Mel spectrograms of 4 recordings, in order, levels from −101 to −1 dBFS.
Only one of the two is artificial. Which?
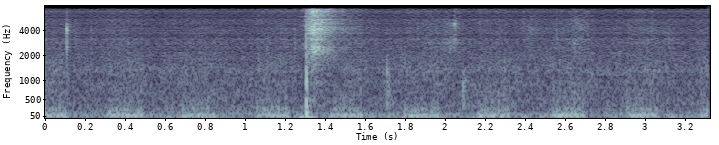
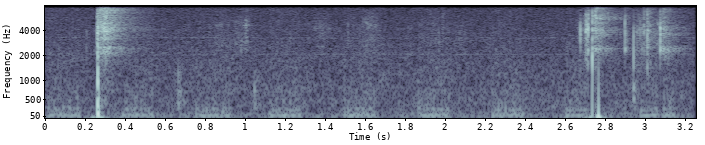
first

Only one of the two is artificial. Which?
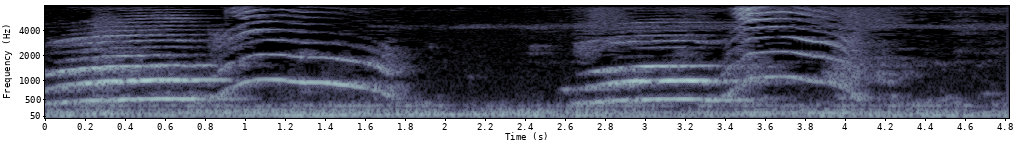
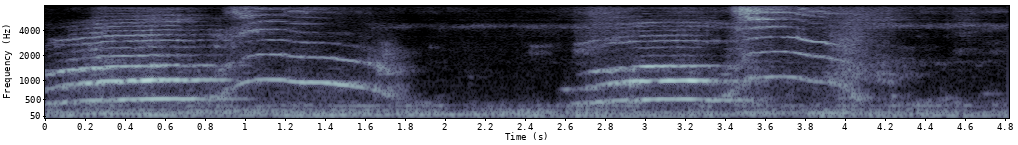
second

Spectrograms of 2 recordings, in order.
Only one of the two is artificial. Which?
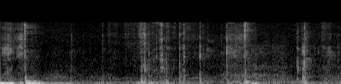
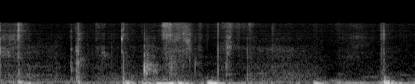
second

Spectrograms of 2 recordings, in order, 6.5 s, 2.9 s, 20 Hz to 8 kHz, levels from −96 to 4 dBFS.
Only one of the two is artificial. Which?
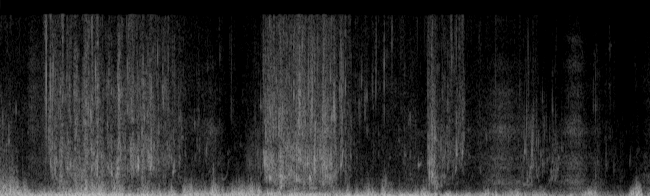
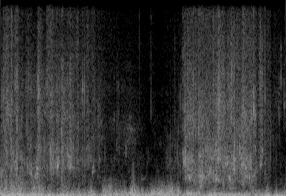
second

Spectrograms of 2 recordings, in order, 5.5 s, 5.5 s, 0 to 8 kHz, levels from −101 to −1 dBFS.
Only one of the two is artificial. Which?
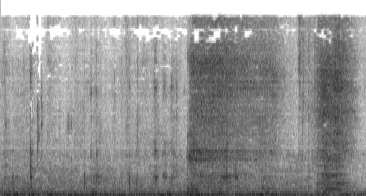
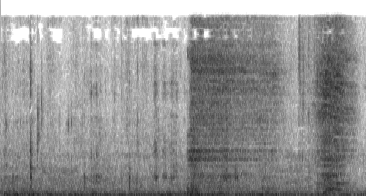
first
